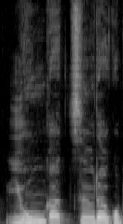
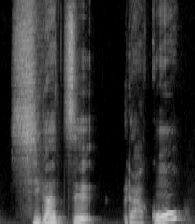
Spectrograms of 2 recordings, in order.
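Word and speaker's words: 四月: 4월은 많은 학습자분들께서 자주 용가츠라고 발음하는 현상을 보게 돼요. 절대로 안 됩니다. 반드시 4월을 말할 때는 시가츠라고 발음을 고정시켜 주셔야 됩니다.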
